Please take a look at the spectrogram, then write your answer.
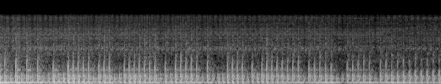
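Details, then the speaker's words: Kawasaki Fury 125 single-cylinder motorcycle kick-started while testing CDI whose spark output is excessive/rapid: uneven, lumpy, popping running instead of clean idle; misfire blamed on faulty CDI. "hindi normal mga ka-idol yung andar niya. Palagpag po siya umandar. Hindi po normal yan o."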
